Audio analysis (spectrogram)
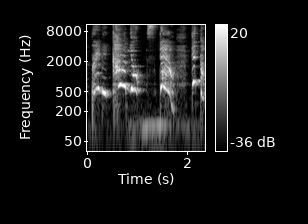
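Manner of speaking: high-pitched imitation of an angry mother; mock-mom telling-off; cussing-out mother. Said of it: "she's cussing me out".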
